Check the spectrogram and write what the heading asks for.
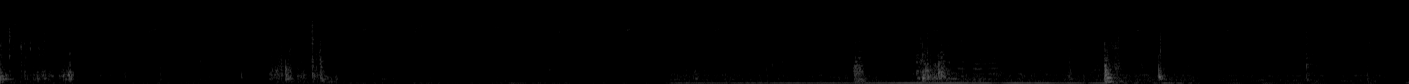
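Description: Faint outdoor ambience with a small bird giving a short high chirp over and over, about once a second. Scattered knocks and clatters from wooden boards being handled come through it, a few loudest near the start and around the middle.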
